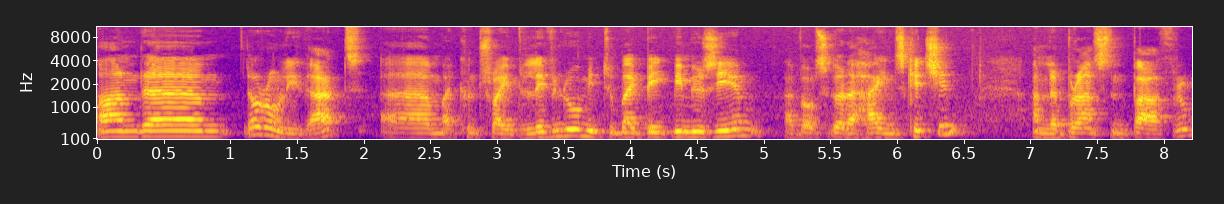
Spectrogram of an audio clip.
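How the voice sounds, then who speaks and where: Moderate-paced male speech over noticeable background noise. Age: 60s. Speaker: eccentric museum owner. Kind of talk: casual interview.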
